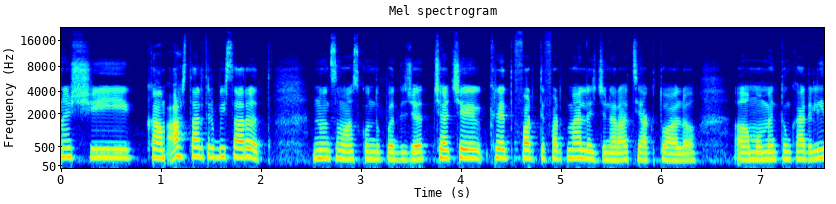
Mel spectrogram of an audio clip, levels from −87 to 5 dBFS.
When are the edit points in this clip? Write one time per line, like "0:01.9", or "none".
0:01.0
0:02.7
0:03.7
0:04.5
0:05.0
